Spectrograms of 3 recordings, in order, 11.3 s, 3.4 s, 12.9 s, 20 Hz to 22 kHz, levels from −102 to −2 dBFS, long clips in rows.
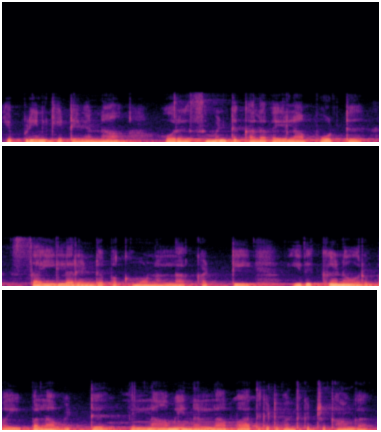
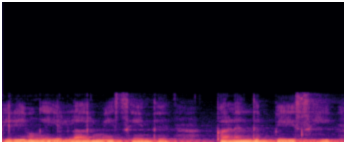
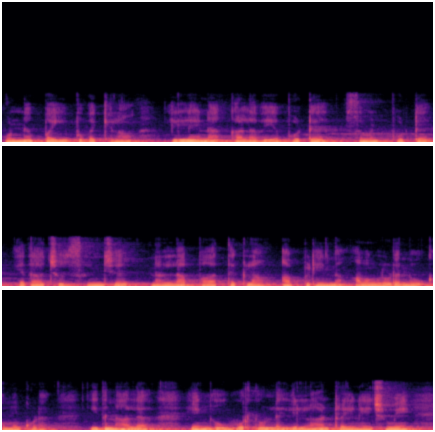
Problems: none marked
